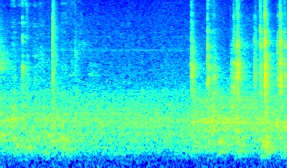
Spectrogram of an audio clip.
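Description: Faint room hiss, then from about three seconds in a run of small metallic clicks and scrapes as a screwdriver drives a screw into a chrome shower trim faceplate.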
